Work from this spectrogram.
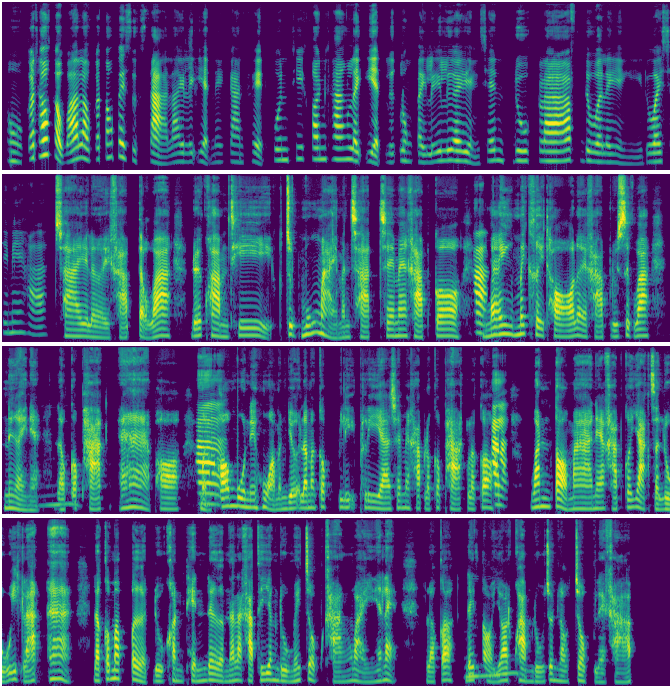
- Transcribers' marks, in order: mechanical hum; distorted speech
- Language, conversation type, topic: Thai, podcast, คุณคิดว่าคนเราควรค้นหาจุดมุ่งหมายในชีวิตของตัวเองอย่างไร?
